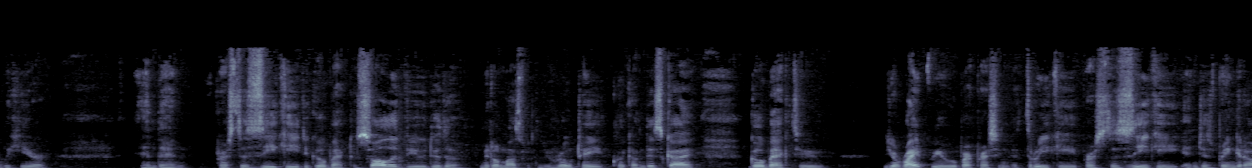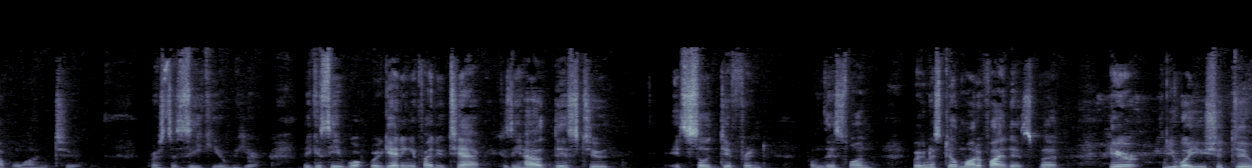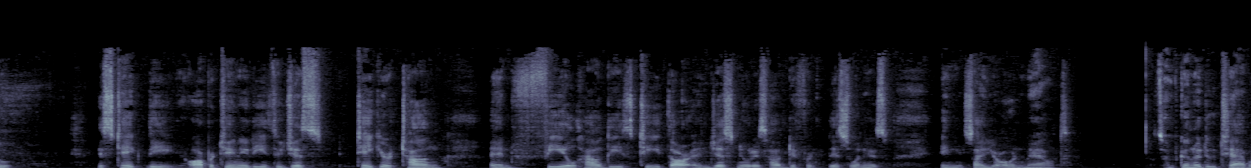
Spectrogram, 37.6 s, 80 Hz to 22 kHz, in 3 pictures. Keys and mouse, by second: 4.6 middle click, 12.3 click, 15.6 middle click, 29.2 middle click.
